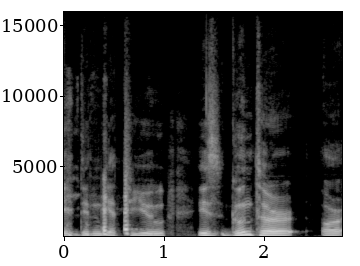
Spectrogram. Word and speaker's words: Guenther: Is Gunther, or how do you pronounce your family name? It's Gunther. Just Gunther.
